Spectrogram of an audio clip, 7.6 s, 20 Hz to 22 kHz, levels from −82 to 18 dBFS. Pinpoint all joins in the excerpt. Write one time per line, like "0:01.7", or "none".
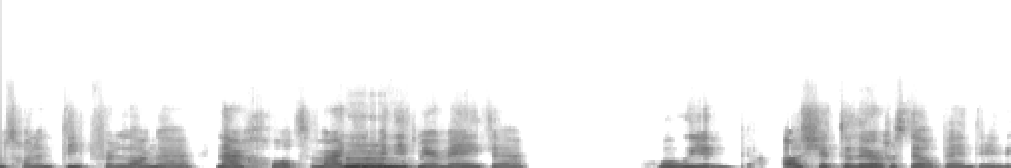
0:01.6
